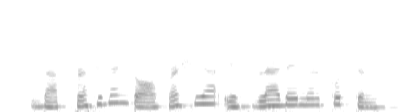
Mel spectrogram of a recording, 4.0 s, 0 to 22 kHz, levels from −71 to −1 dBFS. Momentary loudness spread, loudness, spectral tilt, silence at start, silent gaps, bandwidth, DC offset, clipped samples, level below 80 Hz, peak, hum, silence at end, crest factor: 6 LU; -53 LUFS; -8 dB/octave; 0.3 s; none; 13.5 kHz; under 0.1%; under 0.1%; -80 dBFS; -36 dBFS; none; 0.05 s; 16 dB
